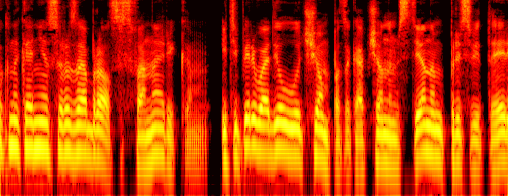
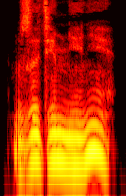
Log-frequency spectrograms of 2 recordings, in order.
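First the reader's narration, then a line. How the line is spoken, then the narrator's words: Whisper. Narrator (Russian): шепнул я Карадерсу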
